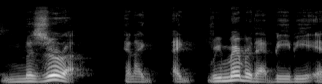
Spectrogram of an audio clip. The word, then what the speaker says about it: Missouri: It's not Missouri. It's Missouri.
